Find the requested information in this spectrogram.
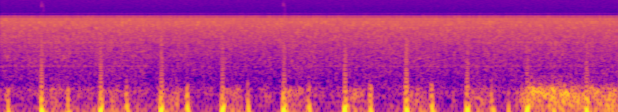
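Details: Person recording their own heart murmur, with mild bronchitis causing occasional wheezes: heart murmur with a few adventitious breath sounds.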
